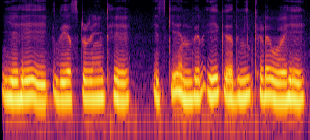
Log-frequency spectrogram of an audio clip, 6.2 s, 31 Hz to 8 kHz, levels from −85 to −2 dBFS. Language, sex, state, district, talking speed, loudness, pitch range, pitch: Hindi, male, Uttar Pradesh, Saharanpur, 105 wpm, -12 LUFS, 155-175 Hz, 165 Hz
